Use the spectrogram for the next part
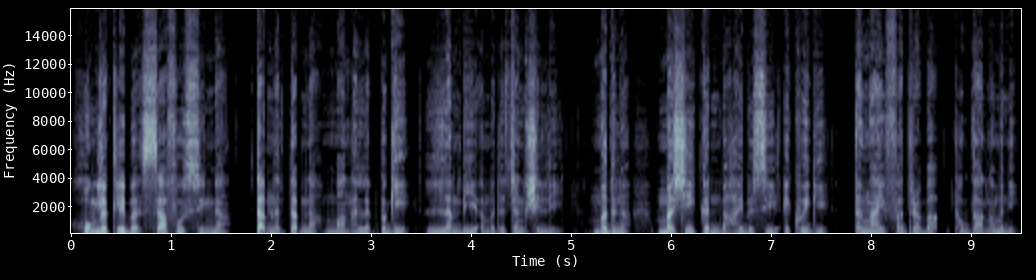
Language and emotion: Manipuri, neutral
